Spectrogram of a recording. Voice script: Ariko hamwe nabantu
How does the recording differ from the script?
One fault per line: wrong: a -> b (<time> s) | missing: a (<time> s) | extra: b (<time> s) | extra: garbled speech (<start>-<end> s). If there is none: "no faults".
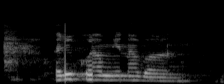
no faults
